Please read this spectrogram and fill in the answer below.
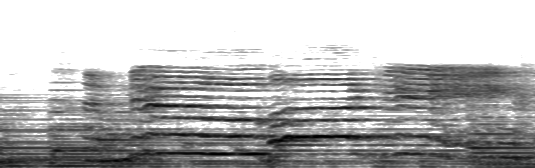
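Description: A woman singing into a handheld microphone, holding long notes that change pitch every second or so, over an instrumental accompaniment.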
